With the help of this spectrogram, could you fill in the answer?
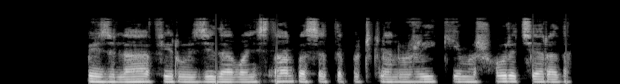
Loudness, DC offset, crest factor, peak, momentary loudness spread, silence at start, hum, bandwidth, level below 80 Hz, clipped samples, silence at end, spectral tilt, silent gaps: -16 LUFS; under 0.1%; 16 dB; 0 dBFS; 8 LU; 0.9 s; none; 9.4 kHz; -48 dBFS; under 0.1%; 0.5 s; -5 dB/octave; none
